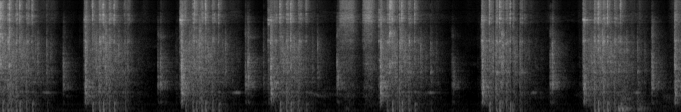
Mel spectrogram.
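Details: Mini bike small engine being started after kill-wire work, starter spray used: repeated rough cranking bursts about every second and a half, never catches and runs; hard starting, owner suspects flooded.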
